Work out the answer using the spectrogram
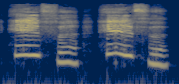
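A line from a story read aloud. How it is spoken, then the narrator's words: Calling out. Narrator (German): rief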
